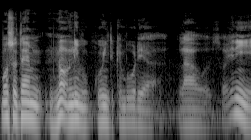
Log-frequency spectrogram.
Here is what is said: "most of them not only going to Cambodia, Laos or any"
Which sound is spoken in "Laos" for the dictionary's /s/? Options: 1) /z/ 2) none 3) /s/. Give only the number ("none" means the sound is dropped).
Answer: 3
